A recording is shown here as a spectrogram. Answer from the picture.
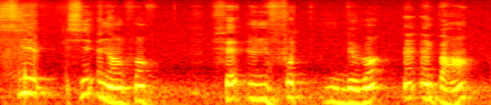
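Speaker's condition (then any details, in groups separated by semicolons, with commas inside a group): Cerebral palsy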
